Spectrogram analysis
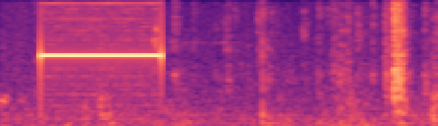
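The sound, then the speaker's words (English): An answering machine gives a single loud, steady electronic beep after its greeting, holding one pure tone for about a second, then cuts off into faint line noise and soft background rustling. “To leave a voice message, please speak after the beep.”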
